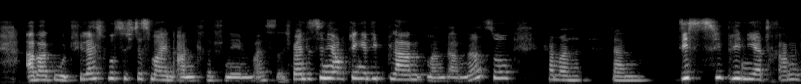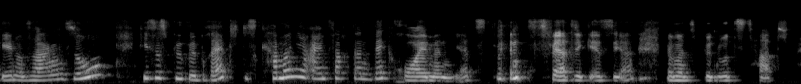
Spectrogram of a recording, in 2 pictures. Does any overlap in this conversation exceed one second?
No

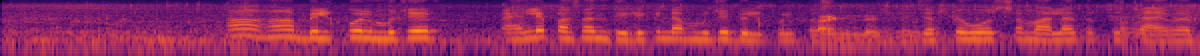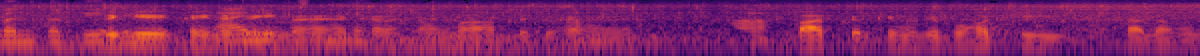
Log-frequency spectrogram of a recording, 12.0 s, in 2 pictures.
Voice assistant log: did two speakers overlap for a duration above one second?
Yes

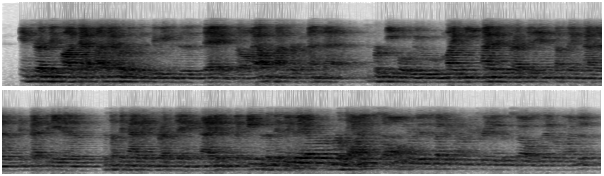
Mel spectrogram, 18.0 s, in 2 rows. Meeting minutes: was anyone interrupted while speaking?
Yes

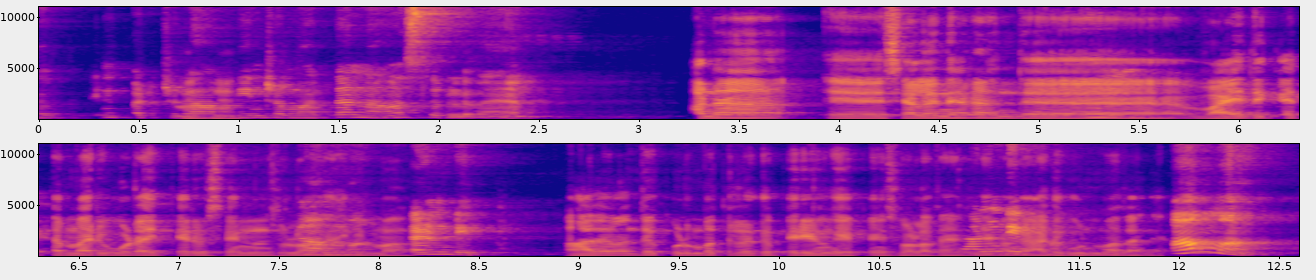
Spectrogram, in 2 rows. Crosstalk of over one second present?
No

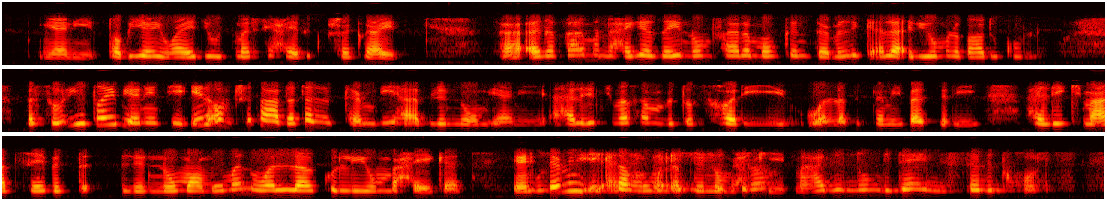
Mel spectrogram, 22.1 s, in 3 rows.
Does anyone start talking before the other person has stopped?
Yes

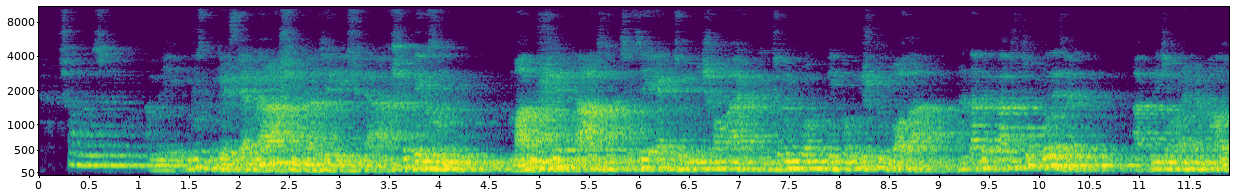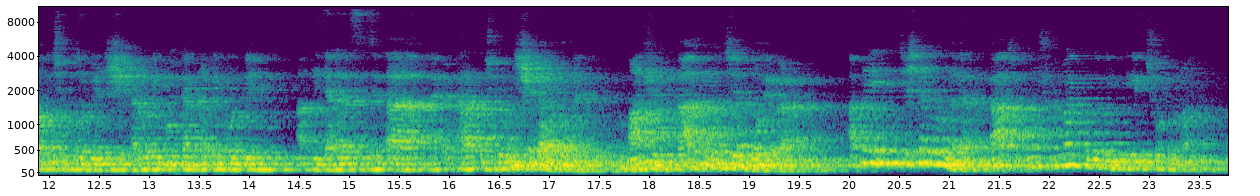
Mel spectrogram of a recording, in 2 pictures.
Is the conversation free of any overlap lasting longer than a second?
No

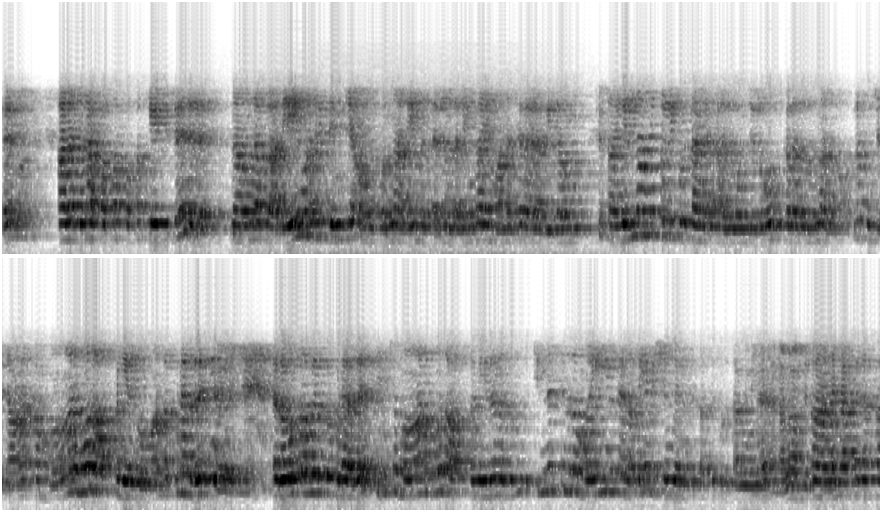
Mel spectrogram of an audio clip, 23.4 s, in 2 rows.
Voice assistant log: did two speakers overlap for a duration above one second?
No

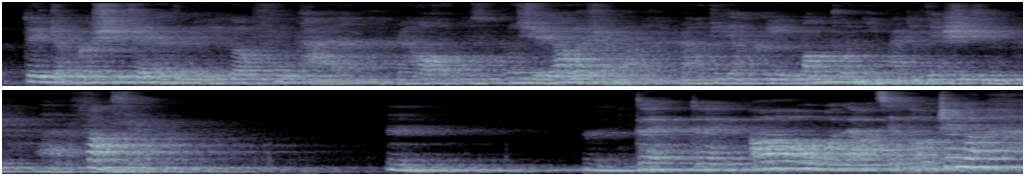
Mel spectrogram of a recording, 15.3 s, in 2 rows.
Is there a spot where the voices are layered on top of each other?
No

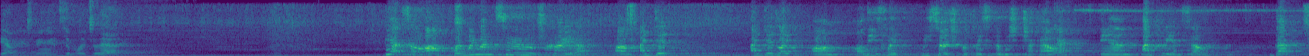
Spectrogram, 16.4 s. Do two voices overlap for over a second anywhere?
No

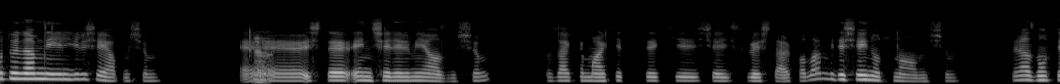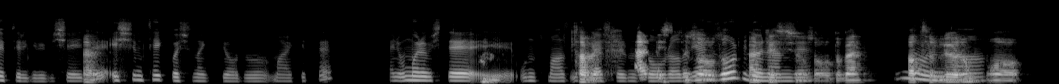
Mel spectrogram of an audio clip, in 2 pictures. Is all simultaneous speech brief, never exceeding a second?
No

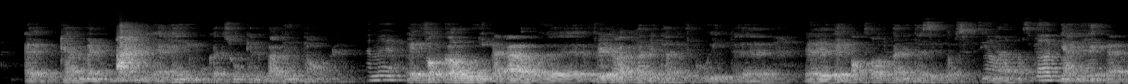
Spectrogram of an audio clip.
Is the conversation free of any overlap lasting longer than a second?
No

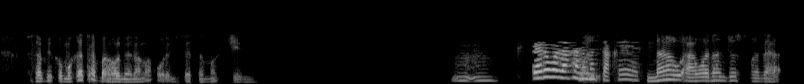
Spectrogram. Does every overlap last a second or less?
Yes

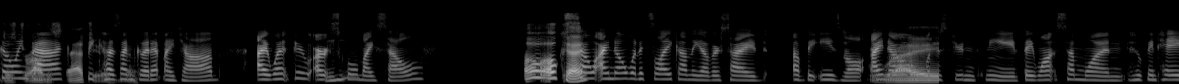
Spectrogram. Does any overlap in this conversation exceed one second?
Yes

